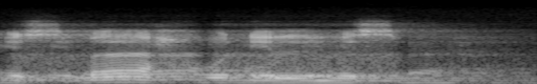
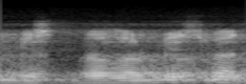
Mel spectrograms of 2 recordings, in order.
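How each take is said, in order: First: A linking 'ni' sound joins the two words. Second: The first word runs straight into 'l' without 'ni'. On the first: The speaker calls it right. "tapi misbahunil misbah" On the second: The speaker calls it wrong. "jangan dibaca misbahul misbah"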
